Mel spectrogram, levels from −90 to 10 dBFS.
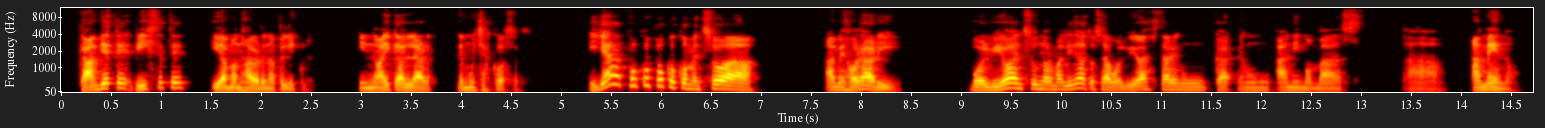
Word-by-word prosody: cámbiate, 190 +1 +4
vístete, 210 +5 -4 0.2
y 110 - -2
vámonos 115 -1 +3
a 105 - +4
ver 100 - +3
una 100 -1 -4
película, 90 -4 -8 0.4
y 100 - -6
no 105 +1 -1
hay 120 - +4
que - - +2
hablar 110 -1 +3 0.2
de 105 - -5
muchas 105 -1 -7
cosas". - - -10 0.5
Y 120 - -6
ya, 345 - +4
poco 290 +2 -1
a 300 - -9
poco 270 -6 +1
comenzó 170 -3 +4
a 130 -6 +5 0.7
a 120 - +1
mejorar, 125 +2 +3
y 90 -4 -7 0.6
volvió 125 - +4
en 190 - 0
su 180 -2 -5
normalidad, 155 +5 -2
o - - -4
sea, 145 - -1
volvió 110 +4 -2
a - - 0
estar 140 -2 -3
en 130 - -8
un 125 -1 -9
ca 105 -2 -5
en 110 -1 -15
un 105 0 -12
ánimo 105 -1 -6
más, 95 -1 -9 0.4
ah, - - -13 0.3
ameno. 120 -8 0
125 Hz, 180 wpm, -22 LUFS, 105-165 Hz, 0.7 s, a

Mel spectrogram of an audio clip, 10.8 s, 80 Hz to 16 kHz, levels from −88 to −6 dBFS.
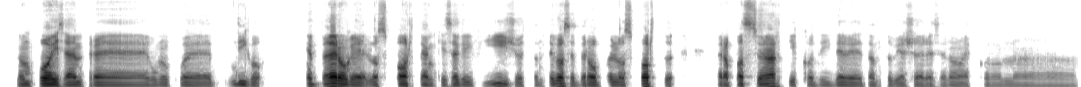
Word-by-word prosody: non 105 -1 -5
puoi 115 -3 +7
sempre 100 -2 -2
comunque 100 -2 -9
dico, 110 -2 -6 0.4
è 115 - -3
vero 115 +3 +9
che 105 -1 +1
lo 100 +2 -5
sport 110 +1 -1
è 105 - -4
anche 105 -1 -7
sacrificio 105 0 -7
e - - -17
tante 100 +3 -10
cose 115 -6 +1
però 100 +3 0
poi, 100 +3 -8
lo 95 - -3
sport 125 - 0 0.4
per - - -9
appassionarti 120 0 -1
ecco, 95 -1 -13
ti 95 0 -17
deve 95 -3 -6
tanto 95 0 -15
piacere 90 -1 -12
se - - -21
no 95 -2 -13
ecco 90 - -21
non 85 -2 -21
100 Hz, 170 wpm, -24 LUFS, 90-105 Hz, 0.4 s, vero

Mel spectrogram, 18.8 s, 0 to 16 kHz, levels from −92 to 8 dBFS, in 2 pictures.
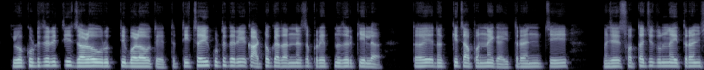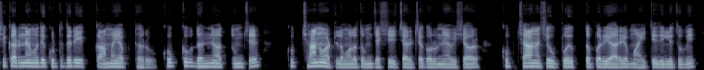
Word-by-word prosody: किंवा 140 +1 +3
कुठेतरी 155 +1 +2
ती 170 -1 +2
जळावूवृत्ती 150 0 +5
बळावते. 135 -4 +4
तर 125 - -12
तिचाही 165 +4 +5
कुठेतरी 160 -1 +1
एक 155 - -1
आटोक्यात 145 +3 +3
आणण्याचा 140 +1 0
प्रयत्न 135 0 -2
जर 140 0 +1
केला, 125 -5 +2 0.5
तर 140 +2 +3
नक्कीच 140 +2 -2
आपण 135 0 +1
नाही 140 0 +3
का? 120 -2 -2
इतरांची, 130 +4 -2 0.5
म्हणजे 135 +2 +1
स्वतःची 140 +4 -1
तुलना 145 0 +2
इतरांशी 145 +1 +1
करण्यामध्ये 140 0 +1
कुठेतरी 140 0 -3
एक 130 -1 -6
कामयाब 125 +1 -1
ठरू. 110 -3 -9
खूप-खूप 150 0 -6
धन्यवाद 125 0 -1
तुमचे. 125 +3 -2 0.4
खूप 150 -1 -10
छान 145 +1 +5
वाटलं 125 -5 -1
मला 115 0 -3
तुमच्याशी 120 0 -4
चर्चा 115 -1 -2
करून 115 0 -5
या 110 0 -2
विषयावर, 115 +1 -3 0.3
खूप 140 -1 -9
छान 130 0 +5
अशी 130 +2 -3
उपयुक्त 120 0 -4
परिहार्य 120 0 0
माहिती 110 +2 -4
दिली 115 0 -3
तुम्ही, 115 +1 -5
135 Hz, 155 wpm, -24 LUFS, 120-145 Hz, 0.5 s, जळावूवृत्ती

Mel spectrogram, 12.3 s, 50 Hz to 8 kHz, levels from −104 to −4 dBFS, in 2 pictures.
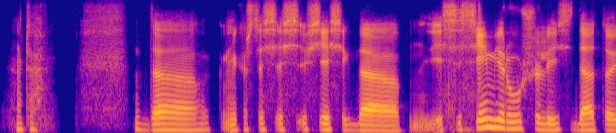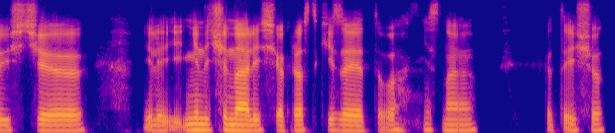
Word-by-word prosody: Да. 140 -2 -7 1.0
Да. 125 -1 +2 0.2
Мне 120 +1 -4
кажется, 135 0 -5
вс 130 - +1
вс 130 - +1
все 135 -1 +4
всегда, 115 -3 +3
и 80 +1 -4
с - - -3
семьи 170 +6 +6
рушились, 145 -5 0
да, 125 +2 +4
то 125 - -4
есть, 115 +2 -4
э, 115 0 +1 0.6
или 110 0 -6
не 125 +2 0
начинались 120 -1 +1
как - - -4
раз 115 +2 -2
таки 120 - -11
из-за 120 0 -4
этого, 115 +1 -4 0.2
не 130 - -10
знаю, 120 0 -7 0.7
это - - -12
еще. 120 -1 -6
120 Hz, 135 wpm, -25 LUFS, 115-130 Hz, 1.0 s, семьи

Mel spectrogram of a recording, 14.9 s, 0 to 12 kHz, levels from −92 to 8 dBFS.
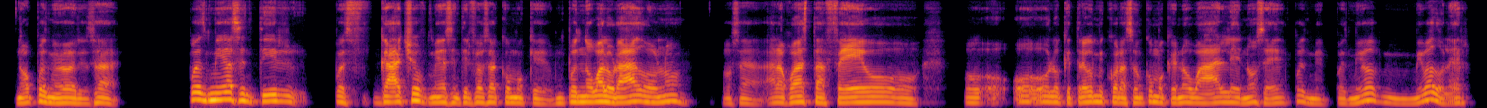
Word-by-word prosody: No, 115 0 -2
pues, 135 -1 +1
me 115 -2 +3
va 115 0 +2
a, - - +1
o 105 -2 -4
sea, 110 -4 -2 0.6
pues, 185 -2 +3
me 175 +1 +7
iba 190 - +4
a - - +4
sentir, 150 -3 0 0.2
pues 130 -4 -3
gacho, 130 +5 +4
me 120 +2 0
iba - - +1
a - - -1
sentir 115 0 -2
feo, 125 - -1
o - - -1
sea, 125 0 -1
como 120 -3 -1
que, 105 -4 -6 0.2
pues 130 +1 +1
no 135 0 +3
valorado, 135 0 +5
¿no? 140 -1 -3 0.3
O 105 - -9
sea, 100 -4 -8
a 115 - -9
lo 120 - +1
mejor 125 +3 +1
hasta 130 -4 +1
feo, 120 +3 +3
o 115 -6 -3 0.4
o 115 0 -7
o 70 -1 -3
o 135 - -1
lo 130 -1 -1
que 120 -1 -6
traigo 125 +3 +1
en 135 - 0
mi 135 - -1
corazón, 115 -2 -1
como 130 -1 -2
que 115 +1 -4
no 120 0 0
vale, 120 +2 0
no 120 +4 -2
sé, 115 0 -3
pues, 145 -2 -7
me 100 -4 -5
pues, 105 -1 -9
me 105 - -2
me 115 - -1
iba 170 0 -1
me 105 -3 -6
iba 180 - 0
a - - +2
doler. 120 -8 -4
120 Hz, 240 wpm, -19 LUFS, 115-135 Hz, 0.6 s, me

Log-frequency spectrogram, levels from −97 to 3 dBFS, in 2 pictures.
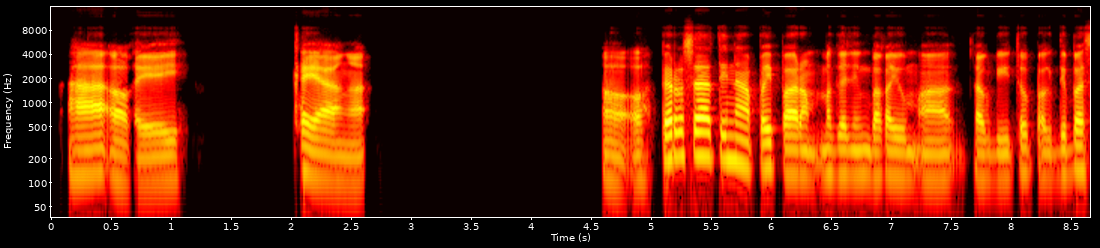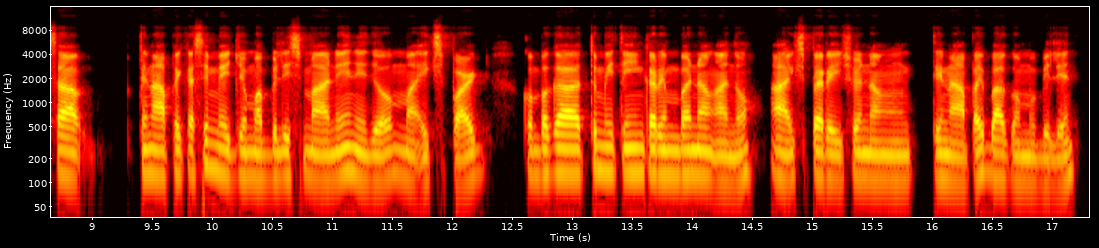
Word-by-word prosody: Ah, 125 -2 +5
okey, 105 +2 0 0.9
kaya 120 -5 +7
nga. 105 0 0 2.0
Oo. 110 0 -1 0.2
Pero 200 +2 +6
sa 215 0 +7
tinapay 175 -6 0
parang 130 -3 +3
magaling 130 -1 -4
ba 120 - +1
kayong, 120 -1 -2
um - - -11
ah, 115 0 0 0.2
tawag 115 -1 -2
dito, 115 +3 -4
'pag 120 -3 -7
di 130 - -4
ba 145 +3 +1
sa 125 -4 +2 0.5
tinapay 130 -1 0
kasi 170 - -2
medyo 130 -5 -2
mabilis 120 0 -3
maano 115 0 +1
yan 135 -3 -2
eh, 115 - -7 0.2
ma-expired, 125 -2 -2 0.2
kumbaga 130 0 +1
tumitingin 140 -2 -3
ka 135 -1 +2
rin 130 -1 -3
ba 130 - +2
ng 125 -3 -1
ano, 110 +1 -3
ah, - - +2
expiration 120 -1 0
ng 110 0 -2 0.3
tinapay 110 +1 -1
bago 115 -4 -1
mo 105 -1 -8
bilhin? 100 +3 -6
125 Hz, 145 wpm, -25 LUFS, 115-135 Hz, 2.0 s, kaya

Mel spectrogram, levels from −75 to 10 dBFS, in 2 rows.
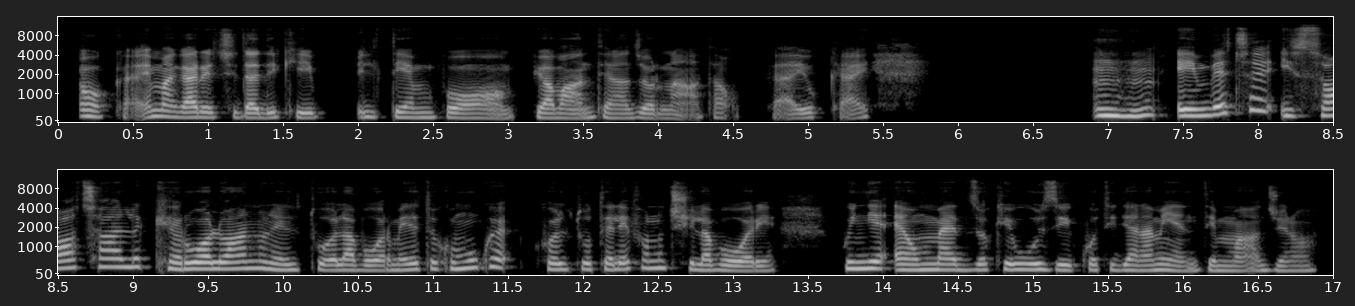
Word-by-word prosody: Okay 200 -2 -2
e - - +2
magari 180 -4 +3
ci 175 - -8
dedichi 165 0 -1 0.2
il 185 +1 -7
tempo 170 -3 -3
più 175 - -1
avanti 160 +4 -1
nella 155 -1 -4
giornata, 150 -3 -6 0.2
okay, 150 +1 -6
okay. 165 -1 -8 1.5
Mh-mh. 235 +1 +4
E 225 - +7
invece 285 - +3
i 225 - -1
social 275 +6 +1
che 230 -5 0
ruolo 225 +1 +6
hanno 240 +1 +3
nel 195 -2 -1
tuo 190 -3 -1
lavoro? 180 -1 0
Mi 185 - -3
hai 190 - 0
detto 210 +2 -1
comunque 265 +5 -1
col 205 -1 -2
tuo 210 0 -3
telefono 225 +5 -1
ci 215 - -2
lavori 170 -3 0 0.4
quindi 235 +1 +4
è 195 -5 +1
un 190 +1 +2
mezzo 190 -1 0
che 200 +1 -2
usi 200 -2 +1
quotidianamente 185 -1 -3
immagino. 165 +1 -6
195 Hz, 145 wpm, -22 LUFS, 175-225 Hz, 1.5 s, E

